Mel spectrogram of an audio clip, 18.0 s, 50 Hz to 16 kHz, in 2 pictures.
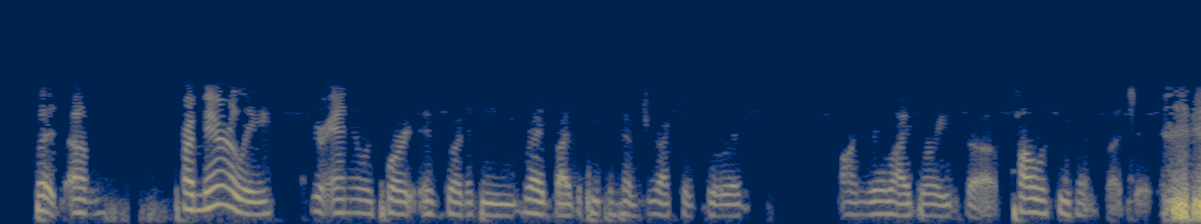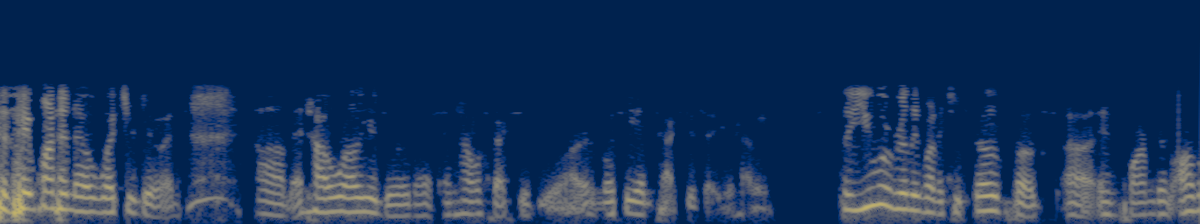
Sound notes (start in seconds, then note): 8.6 laugh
